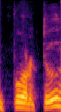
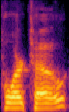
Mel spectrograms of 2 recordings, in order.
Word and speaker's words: Porto: arera I'm going to Porto not Porto I'm going TOA not Lisbon or Lisbon you know so there's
